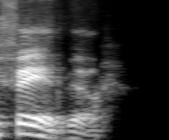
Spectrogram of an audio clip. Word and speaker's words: Fayetteville: It's definitely Fayetteville.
